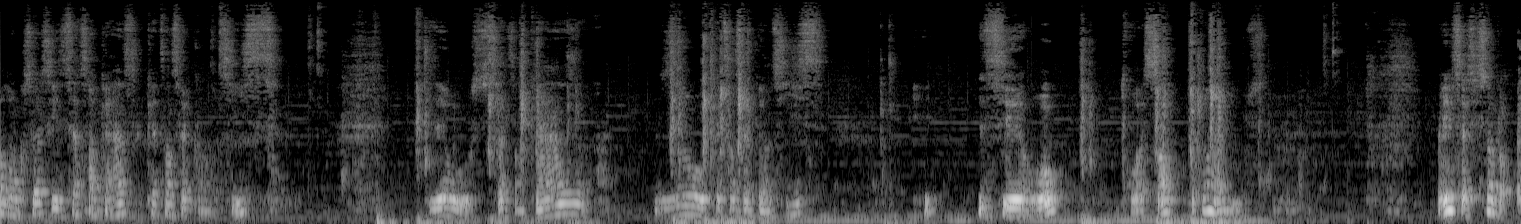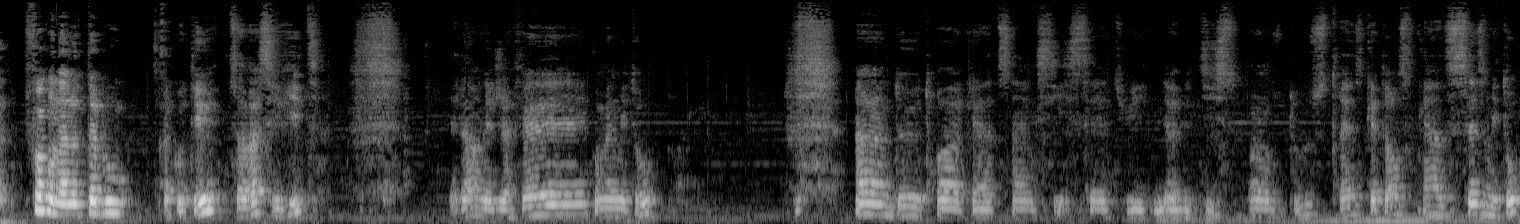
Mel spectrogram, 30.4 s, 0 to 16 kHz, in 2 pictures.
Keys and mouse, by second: 6.8 KP_Decimal, 10.9 KP_Decimal, 13.3 click.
